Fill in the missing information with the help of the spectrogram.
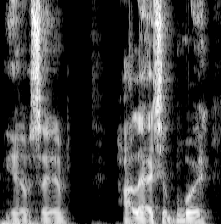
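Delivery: ordinary talk, nothing marked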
